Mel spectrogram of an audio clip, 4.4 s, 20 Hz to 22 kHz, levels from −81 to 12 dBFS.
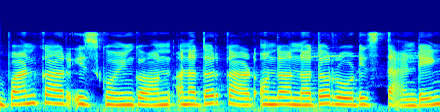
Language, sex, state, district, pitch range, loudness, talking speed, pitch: English, female, Maharashtra, Mumbai Suburban, 200-225 Hz, -13 LUFS, 175 wpm, 215 Hz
